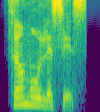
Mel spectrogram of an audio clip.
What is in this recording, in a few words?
"thermolysis", Indian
